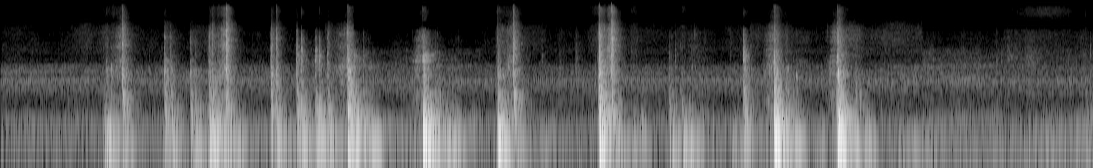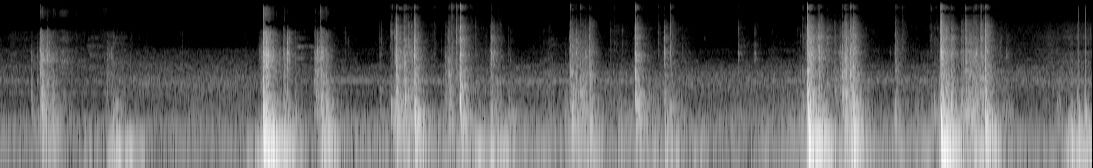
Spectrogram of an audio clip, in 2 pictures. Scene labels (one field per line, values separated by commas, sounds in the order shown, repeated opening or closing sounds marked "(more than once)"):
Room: bedroom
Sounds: wardrobe or drawer (more than once), window (more than once)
